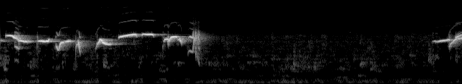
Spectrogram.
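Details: Oriental magpie-robin in energetic song meant to set other magpie-robins singing: a quick string of varied whistles and short trills lasting two seconds, then quiet, then a rising whistle starts again.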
